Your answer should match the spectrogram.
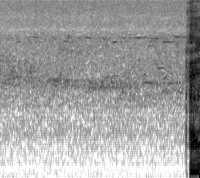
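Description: Near silence: a faint steady background hiss in a pause of the storytelling voice, which comes back in near the end.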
